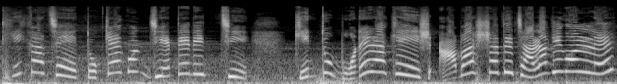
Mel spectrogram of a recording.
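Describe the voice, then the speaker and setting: A woman's voice: extremely high pitch, animated, measured pace, noisy background. A woman voicing a menacing, greedy female ghost in a cartoon fairy tale, with threatening, taunting delivery. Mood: suspicious.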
